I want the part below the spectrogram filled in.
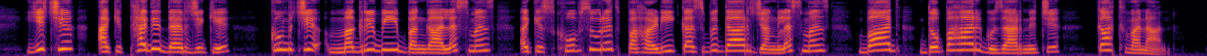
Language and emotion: Kashmiri, neutral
